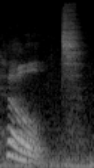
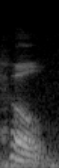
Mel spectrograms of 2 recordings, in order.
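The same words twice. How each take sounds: First: Pilt with a crisp L then T; teacher modelling pilt clearly; careful pronunciation. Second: Pilt repeated quietly, L and T still clear; quiet echo of pilt; softer repeat. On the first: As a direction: sound every letter of pilt in order. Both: Shown as a demonstration. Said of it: "So I would pronounce that pilt".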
